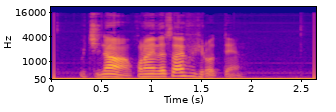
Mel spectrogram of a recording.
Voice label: uchi, awaji ben

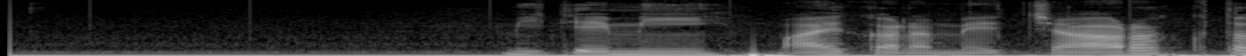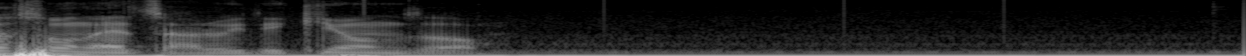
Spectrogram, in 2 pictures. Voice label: arakuta, awaji ben

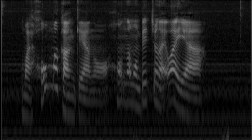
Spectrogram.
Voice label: "kanke", awaji ben

